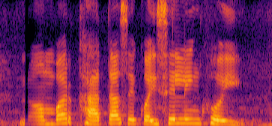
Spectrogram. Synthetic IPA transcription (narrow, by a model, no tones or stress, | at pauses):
nəmbəɾkʰat̪asekəjseliŋɡʰɦoi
